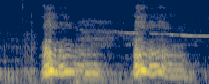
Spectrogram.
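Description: Two loud, deep dog barks about a second apart, close by, with quiet in between.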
